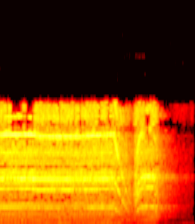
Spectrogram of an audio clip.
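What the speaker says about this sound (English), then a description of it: "we're just going to kind of pre-drill in like this" Power drill pre-drilling into a kitchen cabinet filler strip, a steady whirring whine that rises and falls in pitch as the bit bites, then winds down and stops.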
